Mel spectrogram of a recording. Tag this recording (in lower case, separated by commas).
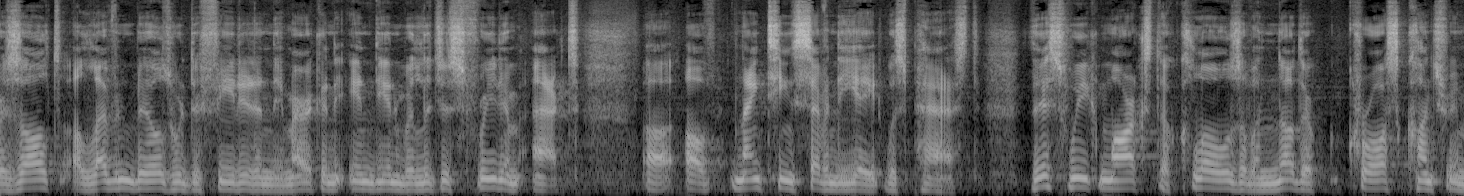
speech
